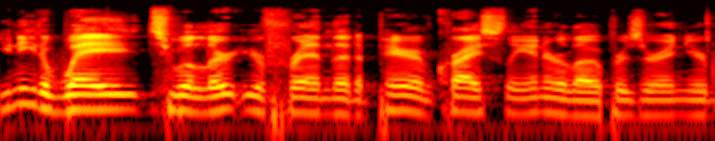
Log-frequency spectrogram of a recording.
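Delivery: ordinary delivery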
